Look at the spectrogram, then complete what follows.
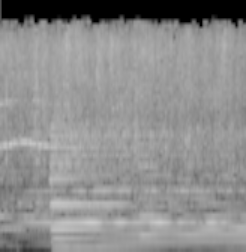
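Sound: audience applause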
